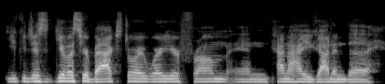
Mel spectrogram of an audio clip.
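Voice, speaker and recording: A man's voice: medium pitch, flat delivery, brisk. A young adult man hosting a podcast, upbeat and casual, repeating words as he talks. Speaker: podcast host.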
